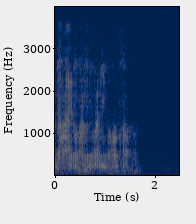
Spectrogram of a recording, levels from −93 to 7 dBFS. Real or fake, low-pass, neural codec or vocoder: fake; 3.6 kHz; autoencoder, 44.1 kHz, a latent of 192 numbers a frame, MeloTTS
